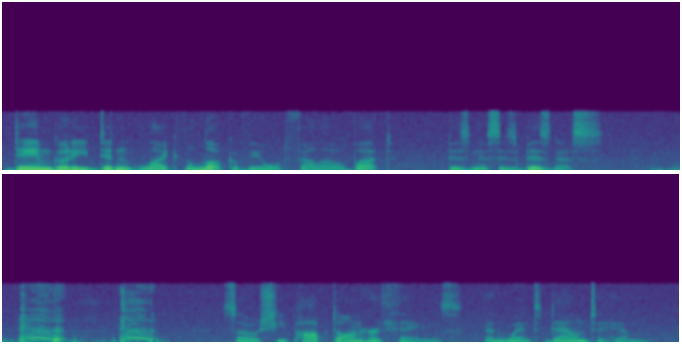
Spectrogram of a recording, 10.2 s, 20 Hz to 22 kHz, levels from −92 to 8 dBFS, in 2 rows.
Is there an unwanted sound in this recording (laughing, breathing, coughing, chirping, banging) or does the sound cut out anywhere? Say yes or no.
yes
